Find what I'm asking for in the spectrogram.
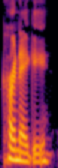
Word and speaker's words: Carnegie: Pittsburghers say Carnegie. Yeah. We put in the extra syllable, um, and so Russo, who was his friend, had actually been in the army for two years.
